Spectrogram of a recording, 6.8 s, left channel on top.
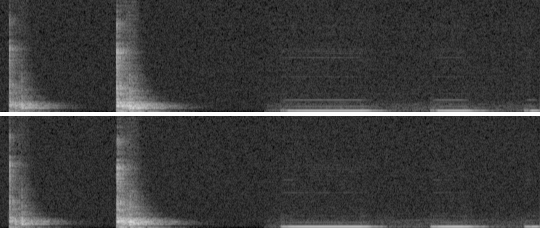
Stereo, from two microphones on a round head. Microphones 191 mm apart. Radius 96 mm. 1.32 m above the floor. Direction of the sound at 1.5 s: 65° left (ahead or behind).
